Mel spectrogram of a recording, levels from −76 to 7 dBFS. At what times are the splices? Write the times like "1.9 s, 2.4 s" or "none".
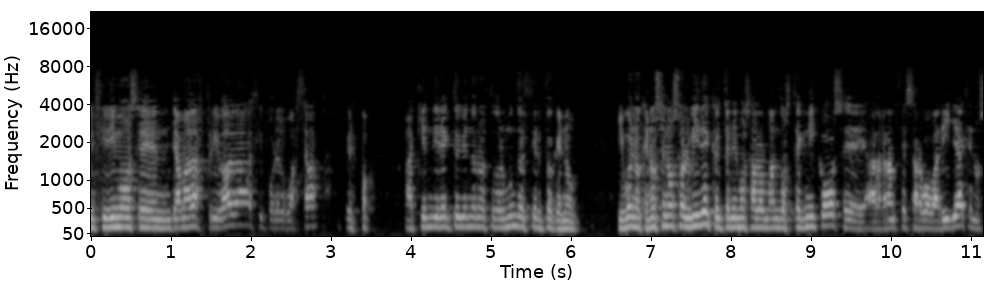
none

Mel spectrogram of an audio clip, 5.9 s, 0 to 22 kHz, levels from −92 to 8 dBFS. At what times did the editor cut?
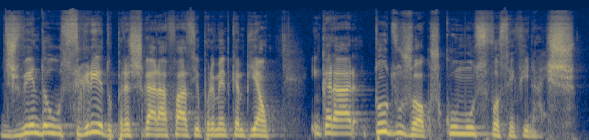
none

